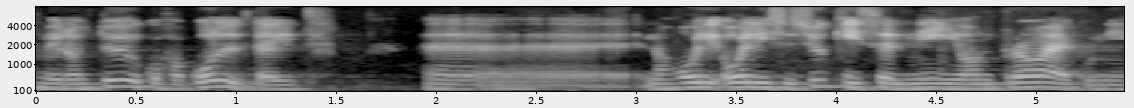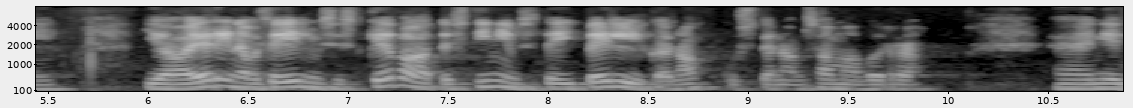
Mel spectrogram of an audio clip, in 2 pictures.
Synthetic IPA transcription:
me̞jlont̪ø̞ːko̞ɦɑko̞ld̪̥ejd̪̥ | no̞ɦo̞liʔo̞lʲise̞syɡise̞lniːo̞nprɑe̞ɡuniːjɑe̞ɾinevɑlt̪e̞ːlmis̬e̞st̪̚ke̞vɑd̪̥e̞st̪inime̞s̬e̞d̪e̞j̪̚pe̞lɡ̥ɑnɑkːust̪e̞nɑmsɑmɑvɤrːɑ | nie

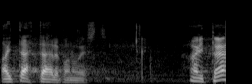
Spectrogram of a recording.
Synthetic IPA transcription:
ɑjt̪ˑːæht̪æɦelepɑnue̞ːst̪ | ɑjt̪ːæ

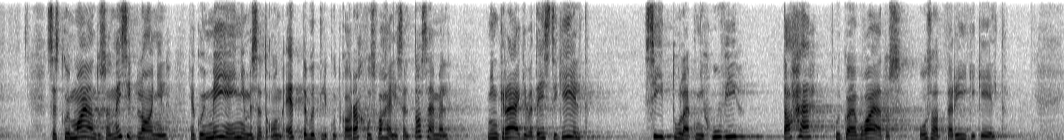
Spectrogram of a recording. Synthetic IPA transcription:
sest̪kujmɑjɑnd̪uso̞ne̞sʲiplɑːnʲiljɑkujme̞je̞inʲime̞se̞d̪̥o̞̰nʔe̞t̪ːe̞vɤt̪ːˑlikud̪̥̚kɑɾɑhvusvɑɦe̞lise̞lt̪ɑse̞me̞l | niŋɡræːɡivɑd̪̥e̞ːsʲt̪ike̞ːlt̪ | siːt̪ːule̞b̥nihuvi | t̪ɑhekujkɑvɑjɑd̪̥uso̞sɑt̪ːˑɑɾiːɡ̥ike̞ːlt̪

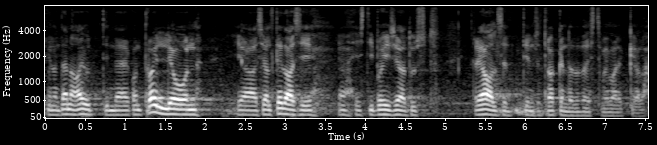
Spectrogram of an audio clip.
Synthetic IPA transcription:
minɑt̪ænɑɑjut̪ˑːineko̞nt̪ˑro̞lʲːo̞ːnjɑsiɑlt̪ːˑe̞d̪̥ɑsijɑe̞ːsʲt̪ipɤɦis̬e̞ɑd̪̥ust̪ | re̞ɑːlse̞lt̪ːˑilmse̞lt̪rɑkːˑend̪ɑd̪̥ɑt̪ɤ̞est̪ivɤjmɑlikːejo̞le

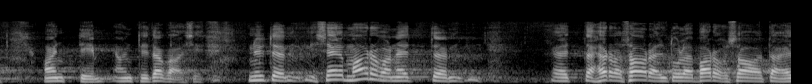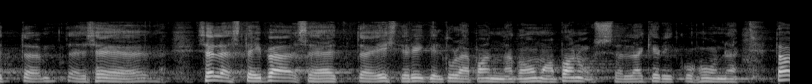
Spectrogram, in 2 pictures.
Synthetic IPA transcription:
ɑnʲt̪ʲːiɑnʲt̪ʲːit̪ɑɡ̥ɑsinyːd̪̥semɑɑrvɑne̞t̪ː | et̪ːɦærːɑsɑːɾelt̪ulebɑɾusɑːd̪̥ɑe̞t̪ːseː | se̞lːest̪e̞jpæːseet̪ːeːsʲt̪iɾiːɡ̥ilt̪ulɛb̥ɑnːɑkɑo̞mɑpɑnusːelːekiɾikːuhoːnet̪ɑ

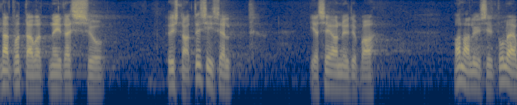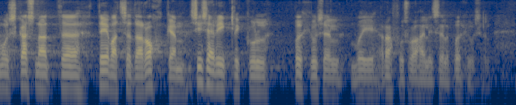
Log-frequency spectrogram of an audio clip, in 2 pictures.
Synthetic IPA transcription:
et̪nɑd̪vɤt̪ːˑɑvɑd̪̥ne̞jd̪̥ɑsju | ysnɑt̪ɤsʲise̞lt̪ | jɑse̞ːo̞nːyːd̪̥jub̥ɑ | ɑnɑlyːsit̪ule̞muskɑsnɑd̪̥t̪ːe̞ːvɑd̪̥se̞d̪̥ɑɾo̞hke̞msise̞ɾiːklikːˑulpɤhjuse̞lvɤjrʔɑhvusvɑ̰ɦe̞lise̞lpɤhjṵsḛl

